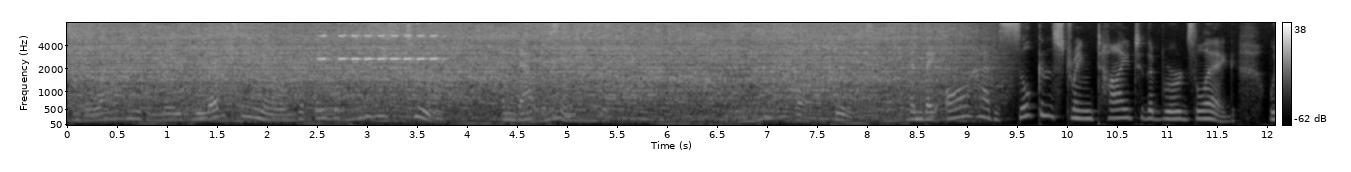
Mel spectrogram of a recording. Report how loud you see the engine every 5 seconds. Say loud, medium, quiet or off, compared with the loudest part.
loud, loud, off.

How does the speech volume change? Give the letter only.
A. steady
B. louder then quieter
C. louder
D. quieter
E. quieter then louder
A.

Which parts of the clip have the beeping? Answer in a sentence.
The beeping can be heard from 2.5 to 3.8 s.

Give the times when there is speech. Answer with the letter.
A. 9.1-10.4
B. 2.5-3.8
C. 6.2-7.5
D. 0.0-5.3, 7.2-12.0
D.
